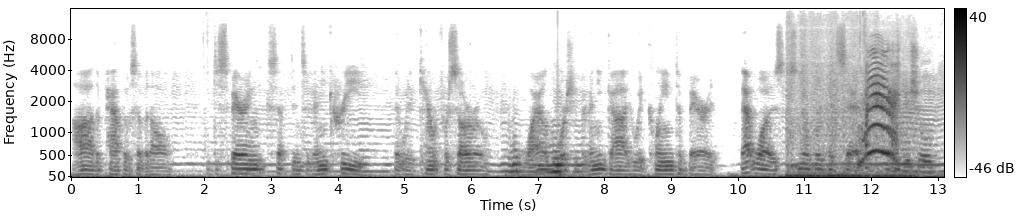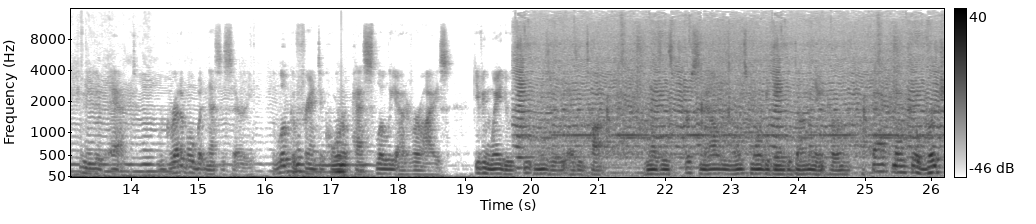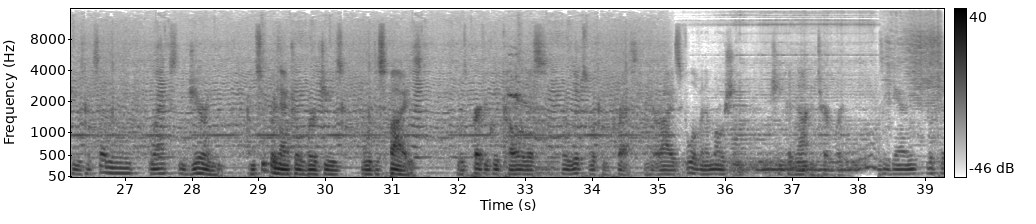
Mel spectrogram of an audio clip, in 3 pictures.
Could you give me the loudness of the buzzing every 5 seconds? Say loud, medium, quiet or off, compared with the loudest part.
quiet, loud, medium, loud, loud, loud, loud, loud.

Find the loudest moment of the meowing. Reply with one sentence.
The volume of the meowing peaks at 12 seconds.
